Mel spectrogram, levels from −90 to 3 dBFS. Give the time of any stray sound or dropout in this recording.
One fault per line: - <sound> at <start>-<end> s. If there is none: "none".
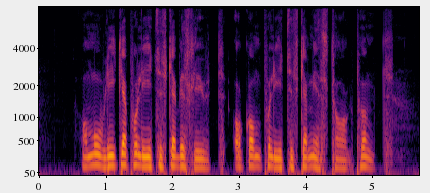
none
